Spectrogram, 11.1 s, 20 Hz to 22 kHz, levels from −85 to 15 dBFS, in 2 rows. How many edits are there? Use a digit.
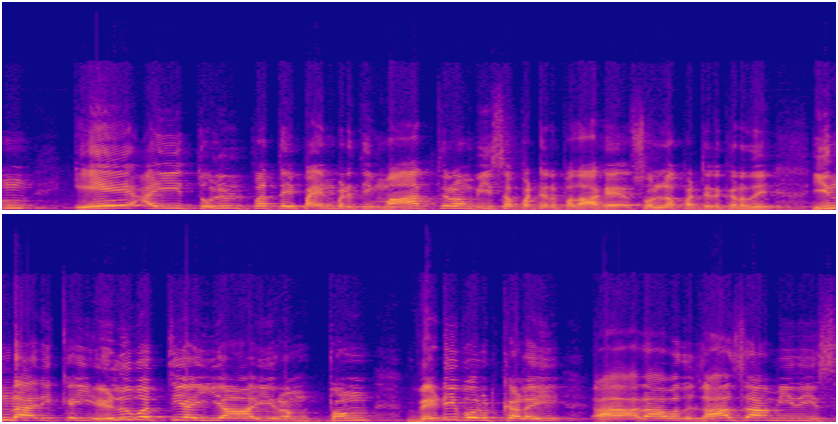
0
